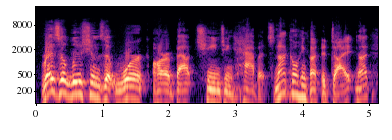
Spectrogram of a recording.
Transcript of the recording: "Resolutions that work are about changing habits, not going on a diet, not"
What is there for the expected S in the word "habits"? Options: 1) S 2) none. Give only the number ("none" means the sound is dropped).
1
